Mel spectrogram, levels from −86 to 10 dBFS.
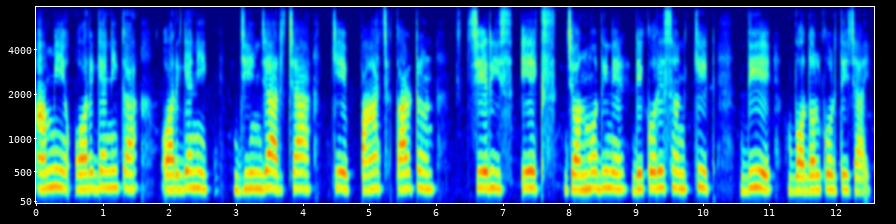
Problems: none marked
